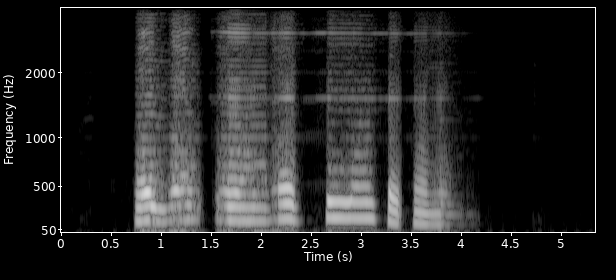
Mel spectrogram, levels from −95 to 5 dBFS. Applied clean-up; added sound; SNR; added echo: neural separator model SepFormer WHAMR!.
